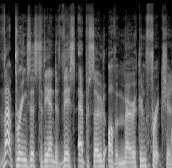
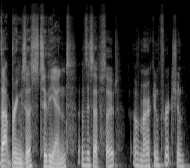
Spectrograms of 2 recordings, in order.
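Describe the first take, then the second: First: It is said in a firm, convinced tone. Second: It is said in an odd, unconvinced tone. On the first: The speaker calls it right. "Said it with much more conviction there" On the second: The speaker calls it wrong. "I knew I was going to say it weirdly"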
